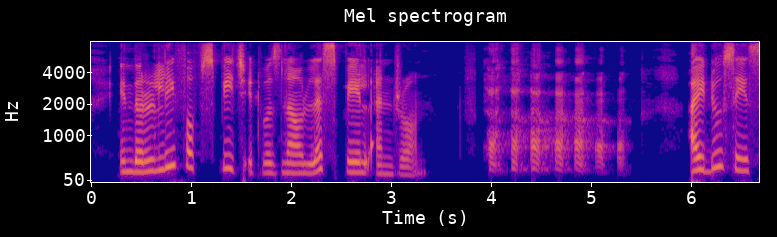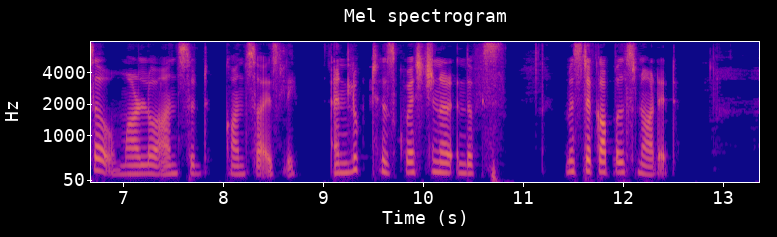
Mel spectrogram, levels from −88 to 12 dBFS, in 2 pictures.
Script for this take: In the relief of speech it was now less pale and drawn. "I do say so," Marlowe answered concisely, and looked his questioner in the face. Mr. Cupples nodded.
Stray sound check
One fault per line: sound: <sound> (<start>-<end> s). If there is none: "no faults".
sound: laugh (3.9-5.5 s)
